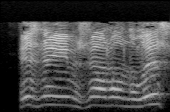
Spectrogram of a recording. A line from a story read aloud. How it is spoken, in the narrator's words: Long shouted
